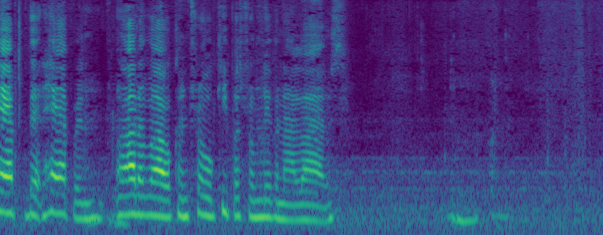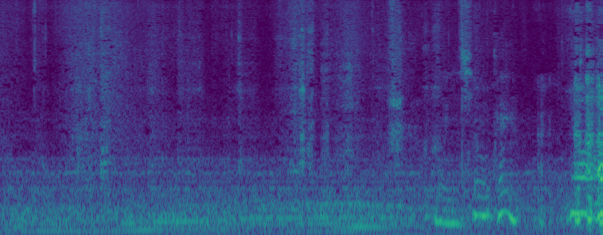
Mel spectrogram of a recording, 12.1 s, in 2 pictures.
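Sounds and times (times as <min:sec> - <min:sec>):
steady low hum: 0:00.0 - 0:12.0
faint chewing: 0:03.8 - 0:10.7.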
